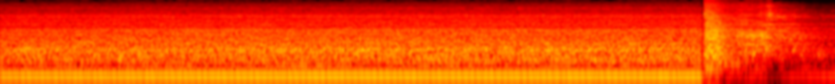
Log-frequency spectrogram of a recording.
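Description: A steady hum, then one loud gunshot about three and a half seconds in, with a short tail after it.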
